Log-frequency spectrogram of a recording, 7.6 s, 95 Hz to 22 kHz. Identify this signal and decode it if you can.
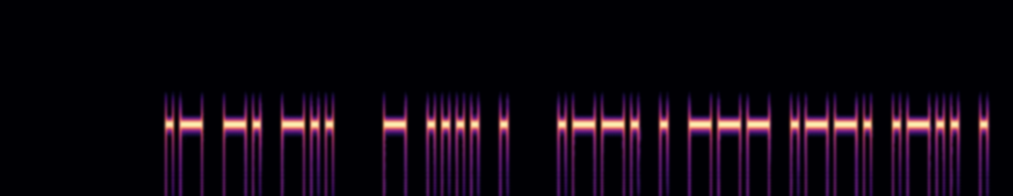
Morse code, heard as a keyed tone, about 22 wpm, 700 Hz. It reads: AND THE PEOPLE
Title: Sentences from Top 1500 Words 22wpm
